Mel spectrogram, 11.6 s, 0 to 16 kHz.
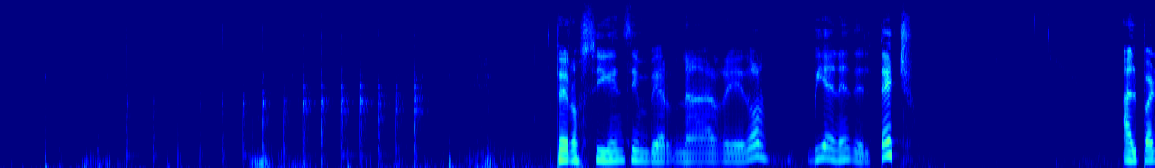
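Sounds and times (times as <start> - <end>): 
rapid sharp knocks imitating knuckles tapping on glass: 0.5 - 4.5
speech: 5.6 - 9.2, 11.2 - 11.5.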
